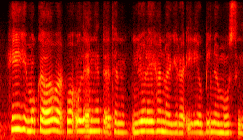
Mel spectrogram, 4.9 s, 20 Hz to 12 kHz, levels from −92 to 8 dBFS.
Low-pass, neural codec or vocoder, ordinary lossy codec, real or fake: none; codec, 24 kHz, 0.9 kbps, WavTokenizer, small release; none; fake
